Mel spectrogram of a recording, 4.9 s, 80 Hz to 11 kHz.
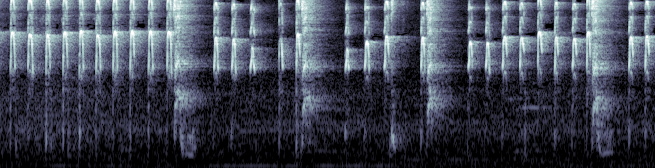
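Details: A young American red squirrel, born this year, gives rapid high-pitched chirps broken by longer downslurred squeals, unusual behaviour lasting 2–3 minutes; the observer rules out a mating ritual because of its age.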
